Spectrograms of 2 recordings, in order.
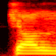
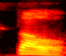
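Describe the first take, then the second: First: The last syllable starts with a ch sound. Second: The last syllable starts with an s sound. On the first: The speaker calls it wrong. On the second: The speaker calls it right.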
